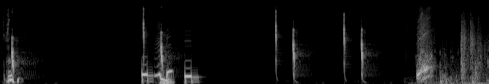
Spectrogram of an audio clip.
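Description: Short game menu sounds click and blip.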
